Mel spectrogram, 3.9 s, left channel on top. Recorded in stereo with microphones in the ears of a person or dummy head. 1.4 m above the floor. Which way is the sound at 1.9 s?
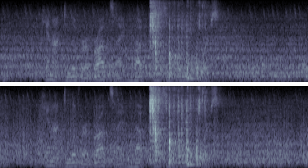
40° right (ahead or behind).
